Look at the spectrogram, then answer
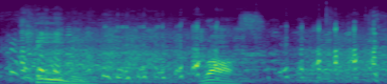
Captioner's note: laughter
